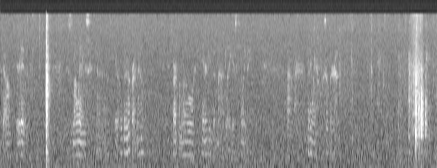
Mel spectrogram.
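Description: Near silence with faint, sped-up sounds of a large cardboard box being handled: one sharp tap under a second in, then scattered brief high squeaks.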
